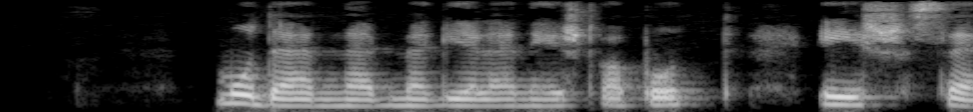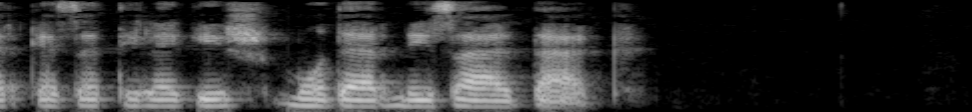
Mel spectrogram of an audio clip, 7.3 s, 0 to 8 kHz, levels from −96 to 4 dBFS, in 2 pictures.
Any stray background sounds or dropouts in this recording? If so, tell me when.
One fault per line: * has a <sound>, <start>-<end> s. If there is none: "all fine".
all fine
